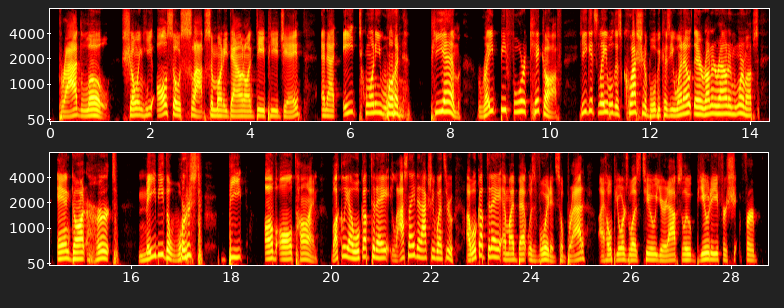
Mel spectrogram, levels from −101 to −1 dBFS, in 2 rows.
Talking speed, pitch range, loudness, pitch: 160 wpm, 150-210 Hz, -24 LUFS, 170 Hz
